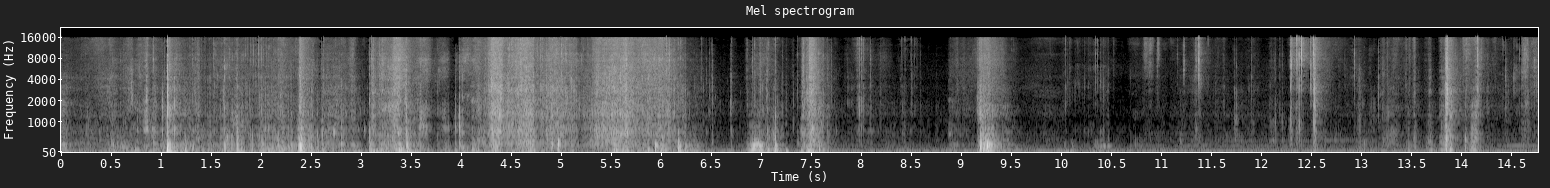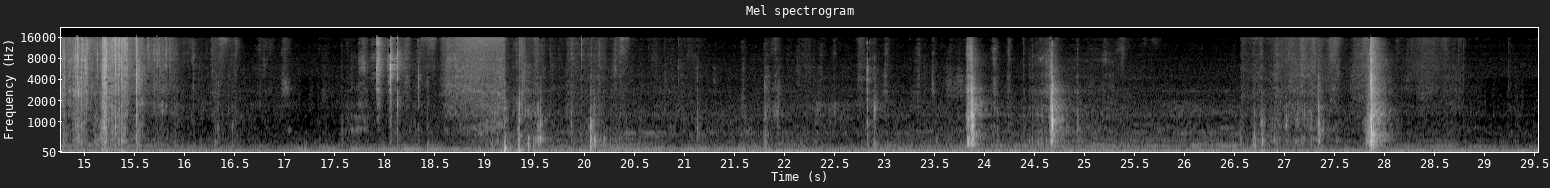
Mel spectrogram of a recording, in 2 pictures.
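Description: Tearing and crinkling for about the first six seconds, followed by scattered sharp clicks and short rustles of something being handled.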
